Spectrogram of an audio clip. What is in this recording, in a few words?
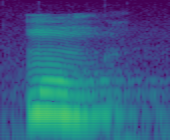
"Night", Naasioi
